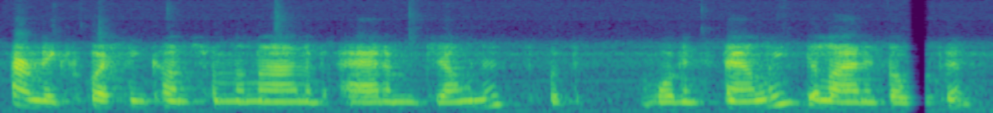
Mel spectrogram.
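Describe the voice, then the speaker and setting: A woman's voice: mid-range voice, brisk. A woman working as a conference call operator, making formal scripted announcements. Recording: dull phone-like call audio.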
